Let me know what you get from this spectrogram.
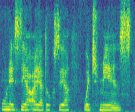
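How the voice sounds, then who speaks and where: A woman from Finland with a Finnish accent, chatting casually and haltingly as she searches for words. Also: on the low side, level tone. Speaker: podcast guest talking about her video diary. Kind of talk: casual chat.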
